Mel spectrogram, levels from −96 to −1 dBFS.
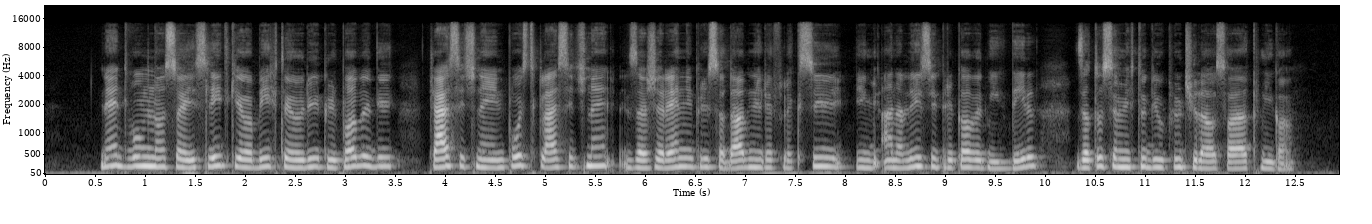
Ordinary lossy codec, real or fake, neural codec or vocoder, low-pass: none; fake; codec, 32 kHz, 1.9 kbps, SNAC; 14.4 kHz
